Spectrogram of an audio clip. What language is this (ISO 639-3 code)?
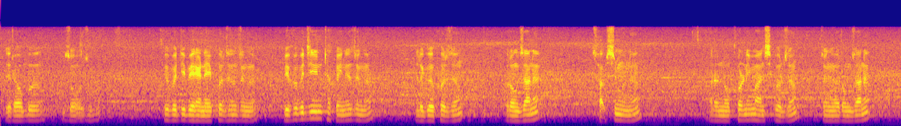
brx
